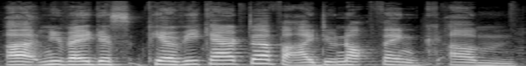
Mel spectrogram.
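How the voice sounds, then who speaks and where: A woman's voice: lowish voice, normal speed. A woman co-hosting a video, chatting casually as a fan in a jokey, giggly, sweary way. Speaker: video co-host. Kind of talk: casual fan chat and commentary.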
